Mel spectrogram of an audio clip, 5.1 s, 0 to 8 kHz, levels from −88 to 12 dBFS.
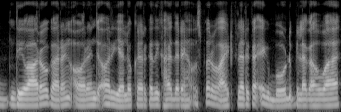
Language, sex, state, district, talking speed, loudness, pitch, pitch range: Hindi, male, Jharkhand, Ranchi, 245 wpm, -18 LUFS, 120 Hz, 120-130 Hz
